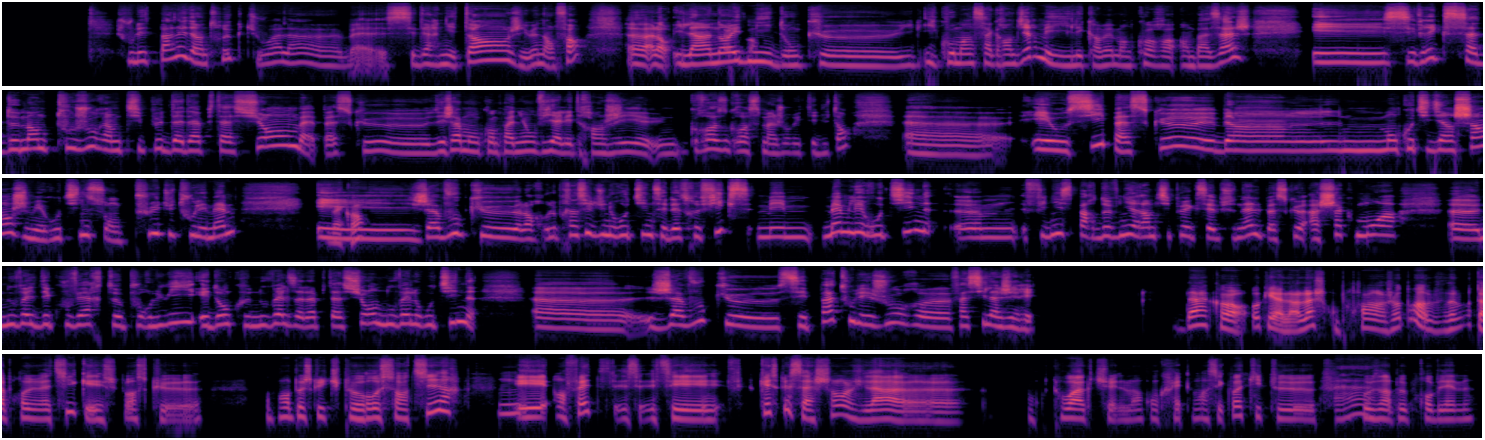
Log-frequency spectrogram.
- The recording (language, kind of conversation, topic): French, advice, Comment la naissance de votre enfant a-t-elle changé vos routines familiales ?
- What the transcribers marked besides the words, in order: other background noise; drawn out: "Heu"; drawn out: "ben"; drawn out: "et"; stressed: "lui"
